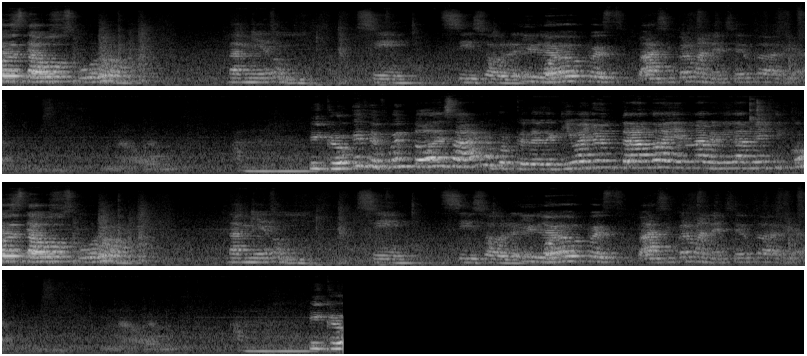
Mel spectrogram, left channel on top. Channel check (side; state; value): right; drops out; at 11.5 s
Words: estaba oscuro. Da miedo. Sí, sí, sobre. Y luego pues así permaneció todavía una hora más. Ah, Y creo que se fue en toda esa área, porque desde que iba yo entrando ahí en la Avenida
